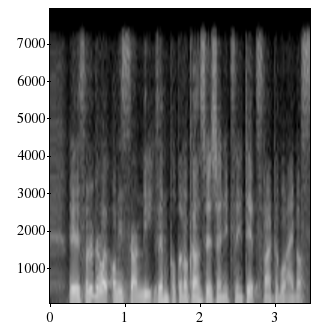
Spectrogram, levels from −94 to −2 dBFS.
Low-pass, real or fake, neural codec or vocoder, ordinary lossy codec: 7.2 kHz; fake; codec, 16 kHz, 0.5 kbps, FreqCodec, larger model; none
